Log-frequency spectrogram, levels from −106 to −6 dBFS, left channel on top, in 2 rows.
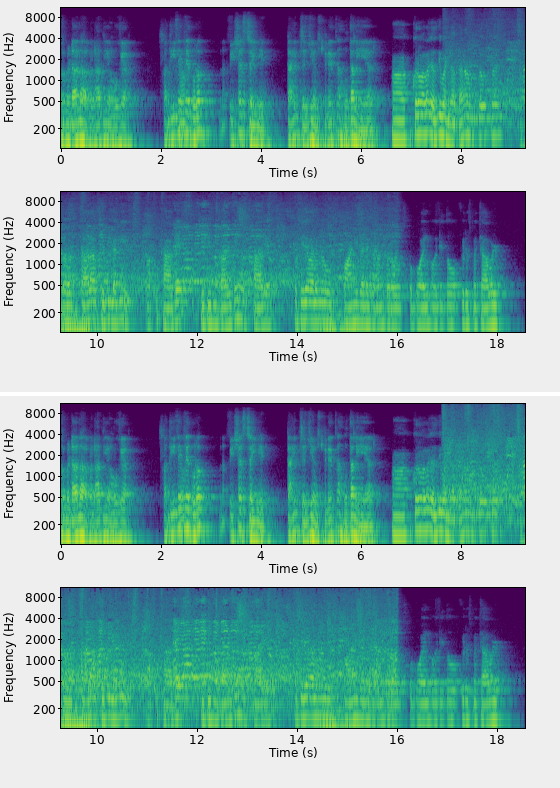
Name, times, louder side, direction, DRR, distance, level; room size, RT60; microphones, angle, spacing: voice 1, 0.0-1.4 2.0-2.8 3.2-4.1 4.5-6.3 9.2-9.9 14.5-15.0, right 2 dB, 20° right, 3 dB, 0.4 m, -28 dB
voice 2, 2.1-2.5 6.6-8.8 9.3-10.6 11.0-11.7 12.1-13.5 14.0-18.0, left 2 dB, 35° left, 4 dB, 0.5 m, -31 dB
sound 1, 7.6-16.0, right 7 dB, 85° right, 0.4 m, -35 dB
11.0 x 4.0 x 3.9 m, 0.81 s
head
